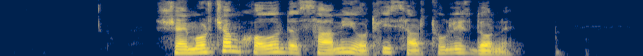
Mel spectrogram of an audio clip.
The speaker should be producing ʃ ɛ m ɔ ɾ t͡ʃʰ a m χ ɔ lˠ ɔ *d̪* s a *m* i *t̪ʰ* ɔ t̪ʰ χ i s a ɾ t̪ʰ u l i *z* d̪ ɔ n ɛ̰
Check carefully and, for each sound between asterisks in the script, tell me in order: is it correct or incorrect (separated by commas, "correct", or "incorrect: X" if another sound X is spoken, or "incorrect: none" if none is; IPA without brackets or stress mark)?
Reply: correct, correct, incorrect: none, incorrect: s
